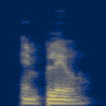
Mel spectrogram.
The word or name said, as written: Empleo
